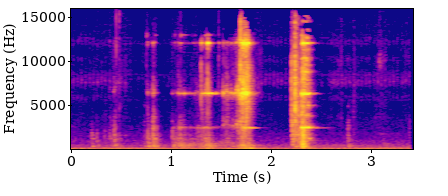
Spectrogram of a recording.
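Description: A metal rod taps and clinks against a metal pump.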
